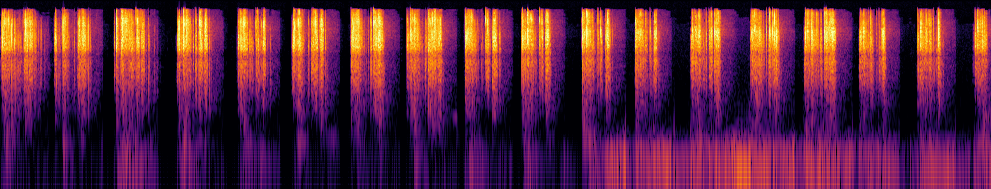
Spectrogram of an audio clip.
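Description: A dozen or so small, solid-colored glass marbles in a white plastic mesh net are swung and shaken by a hand above, bumping onto a soft carpet and knocking against each other. About eighteen short, bright, rattling clicks come in a steady rhythm, each a crisp clatter with almost no ring. A faint low thump joins the bursts in the second half.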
